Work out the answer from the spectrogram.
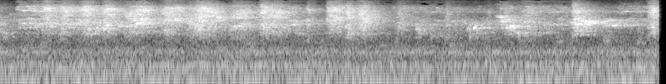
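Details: Young pet budgerigars producing a near-continuous stream of scratchy, hissing squawks that overlap and swell in waves, with a few sharper peaks toward the end over a constant low electrical hum.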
